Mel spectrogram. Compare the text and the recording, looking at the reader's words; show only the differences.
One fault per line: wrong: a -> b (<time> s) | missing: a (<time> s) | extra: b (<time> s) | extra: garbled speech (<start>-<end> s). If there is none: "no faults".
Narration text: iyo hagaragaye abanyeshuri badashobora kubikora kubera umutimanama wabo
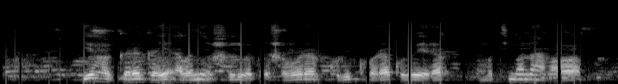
no faults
